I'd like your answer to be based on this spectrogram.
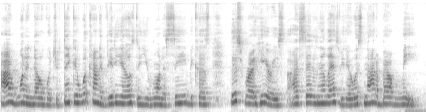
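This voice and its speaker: The voice is somewhat breathy and keeps a moderate pace. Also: woman. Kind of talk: casual vlog talk. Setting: home at night, others asleep. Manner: soft-spoken, near whisper.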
